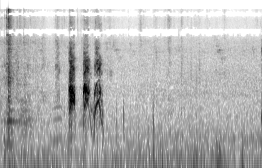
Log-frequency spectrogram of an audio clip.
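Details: Twelve-week-old Patterdale Terrier puppy letting out a brief yap, then a quick run of three high barks about a quarter second apart, the last one bending upward like a yip, followed by near silence.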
